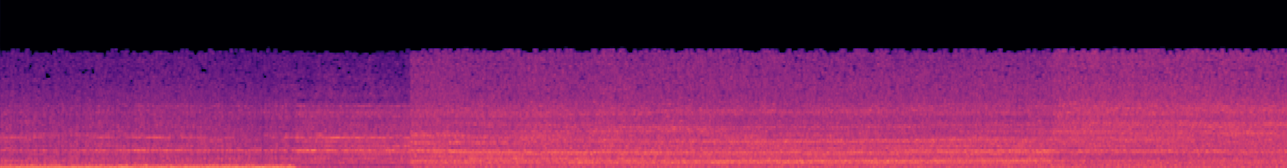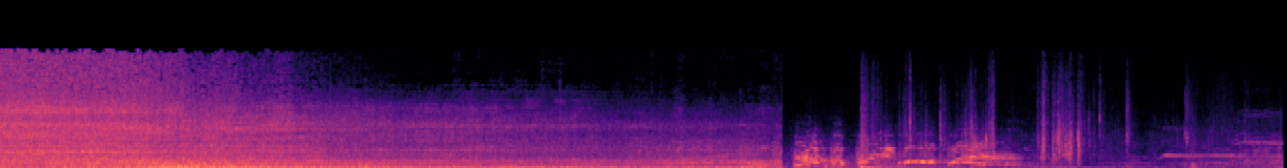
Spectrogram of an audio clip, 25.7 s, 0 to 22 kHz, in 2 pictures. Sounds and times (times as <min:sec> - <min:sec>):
Engine: 0:00.0 - 0:20.7
Truck: 0:00.0 - 0:20.9.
